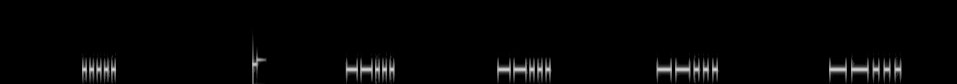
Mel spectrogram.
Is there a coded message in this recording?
Yes: Morse code from 0.8 to 9.0 s, heard as a keyed tone, about 30 wpm, spaced as for 7 wpm, 700 Hz. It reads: 5 7777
